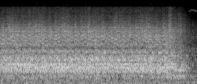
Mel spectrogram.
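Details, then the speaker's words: Ford Bronco with EEC IV ignition, distributor replaced weeks earlier, key on, cranked with jump starter: fast continuous cranking for about two seconds without firing; crank no start, no spark seen at the spark gap even with the air gap closed. "what do we got nothing so now what I'll do I'll close this air gap put it to the same spot watch it again nothing"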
